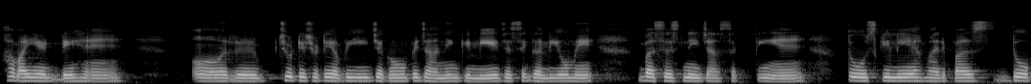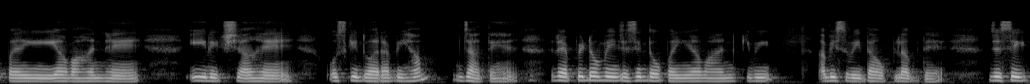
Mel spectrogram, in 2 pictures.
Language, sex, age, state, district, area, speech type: Hindi, female, 45-60, Madhya Pradesh, Bhopal, urban, spontaneous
